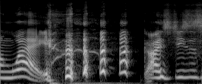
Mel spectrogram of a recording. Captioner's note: laughs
